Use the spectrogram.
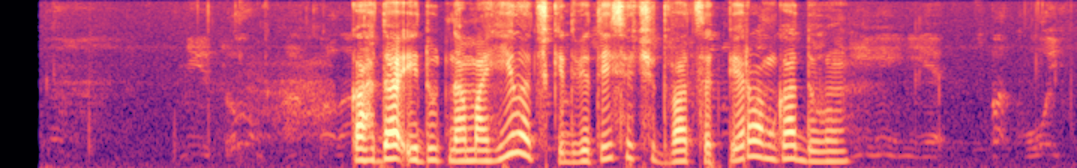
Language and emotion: Russian, neutral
